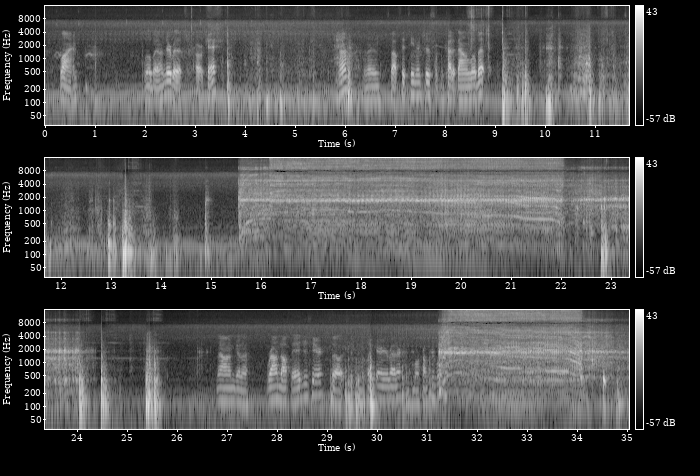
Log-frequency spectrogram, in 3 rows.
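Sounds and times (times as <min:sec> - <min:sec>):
circular saw cutting plywood: 0:08.4 - 0:12.4, 0:15.5 - 0:24.8, 0:29.1 - 0:35.0
knocks on a wooden bench: 0:24.1 - 0:24.8, 0:25.4 - 0:25.8.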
